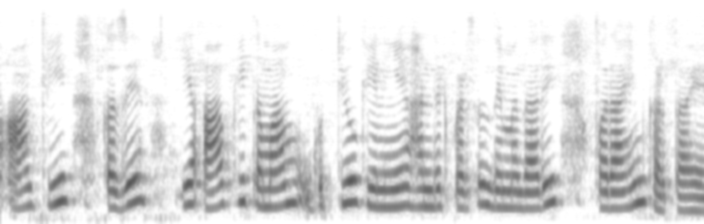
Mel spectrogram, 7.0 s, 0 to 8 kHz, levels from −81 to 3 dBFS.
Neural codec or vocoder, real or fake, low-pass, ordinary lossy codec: none; real; 7.2 kHz; none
